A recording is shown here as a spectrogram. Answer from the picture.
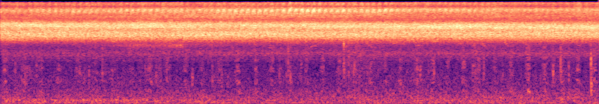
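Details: Steady wall of shrill cicada song from many insects during a stroll with a miniature pinscher, continuous and even in loudness, with faint crackles of footsteps below.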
